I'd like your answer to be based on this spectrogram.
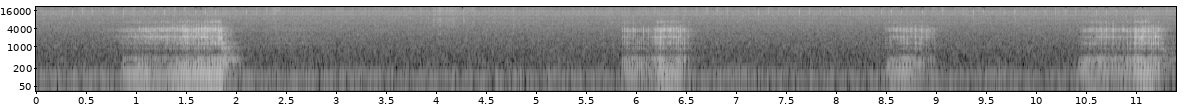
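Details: Four deep, fluttering snores on breathing in during sleep, with quiet pauses between; loud snoring.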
